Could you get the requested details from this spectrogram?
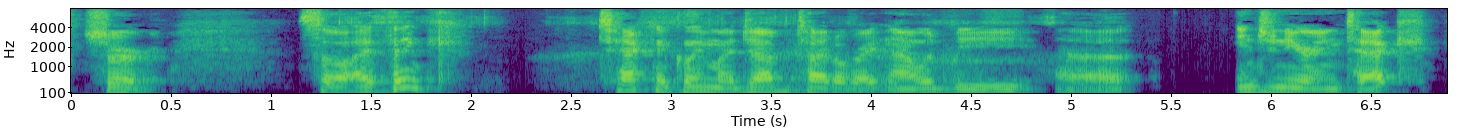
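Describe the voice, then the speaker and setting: A man in his twenties from Ohio, a podcast guest, answering in a relaxed way with frequent laughs and ums. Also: medium pitch, a little slow, vocal fry, a little hiss or hum. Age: 20s. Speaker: guest, audio engineering tech. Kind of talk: casual interview chat.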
